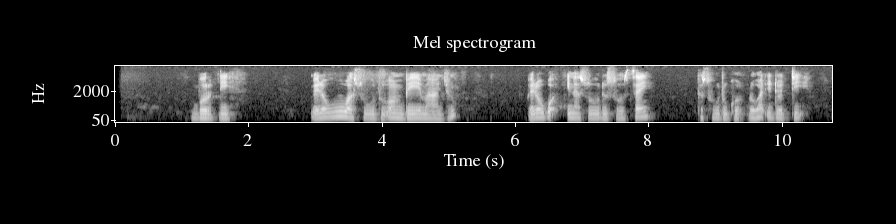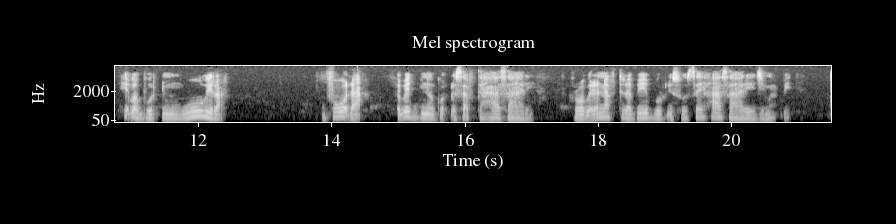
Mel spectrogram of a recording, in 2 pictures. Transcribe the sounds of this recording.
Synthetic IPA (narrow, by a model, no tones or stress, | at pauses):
buɾɗi | ɓɛɗɔwuwasuːduʔɔnbɛmad͡ʒum | ɓɛɗɔwoʔːinasuːdusɔsaj | tɔsuːduɡɔɗːɔwaɗidotːi | hɛɓabuɾɗimunwuwiɾa̰ | vɔɗa̰ | ɗɔɓedːinaɡɔɗːɔsa̰ftaɦasaːɾɛ | ɾɔɓɛ̰ɗɔ̰naftiɾabɛbuɾɗisɔsajhasaɾeːd͡ʒimaɓːɛ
